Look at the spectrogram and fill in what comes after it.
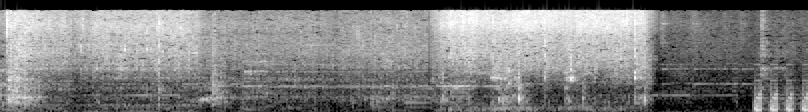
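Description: Chicken pieces and masala sizzling as they fry in an aluminium pot, stirred with a spoon. The sizzle swells louder from about four seconds in, then drops away about six and a half seconds in. Music with a beat starts near the end.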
